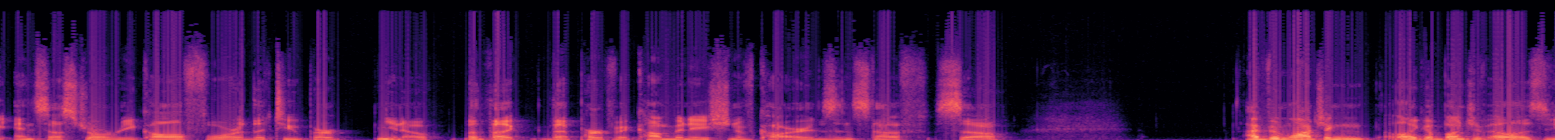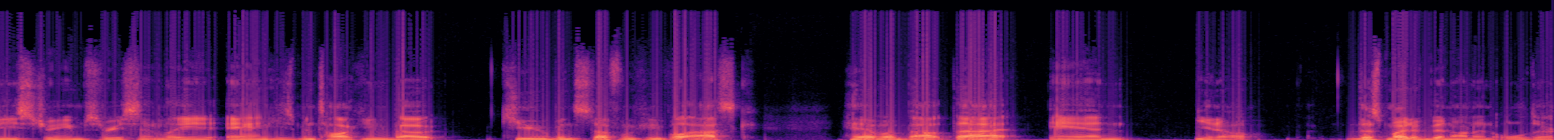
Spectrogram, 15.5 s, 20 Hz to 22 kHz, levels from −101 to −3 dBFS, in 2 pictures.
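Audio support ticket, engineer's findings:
Steady buzz at 100 Hz under the speech for the whole clip, 0 to 15.5 s. Delivery runs about 1.07x fast, pitch roughly unchanged. Probable component: block handoff between two processing stages. Block size mismatch (truncated): upstream writes longer blocks than downstream reads, consistent with 512-sample writes. The tail of each block is dropped, about 7% of the audio. The repeating cut at each block boundary produces the 100 Hz buzz and the compressed timing.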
